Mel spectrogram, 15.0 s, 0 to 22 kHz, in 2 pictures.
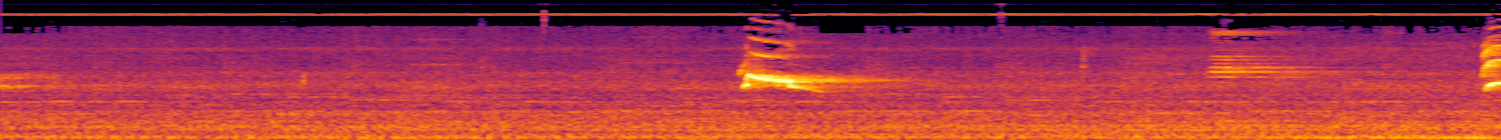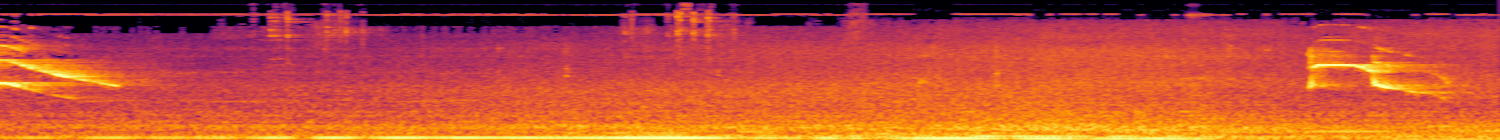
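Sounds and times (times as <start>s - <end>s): faint high chirp: 3.7s - 4.5s.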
